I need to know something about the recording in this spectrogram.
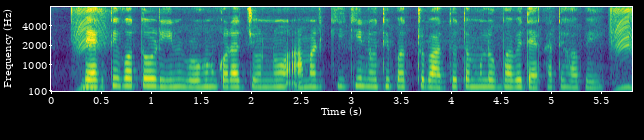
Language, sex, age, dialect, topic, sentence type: Bengali, female, 18-24, Northern/Varendri, banking, question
